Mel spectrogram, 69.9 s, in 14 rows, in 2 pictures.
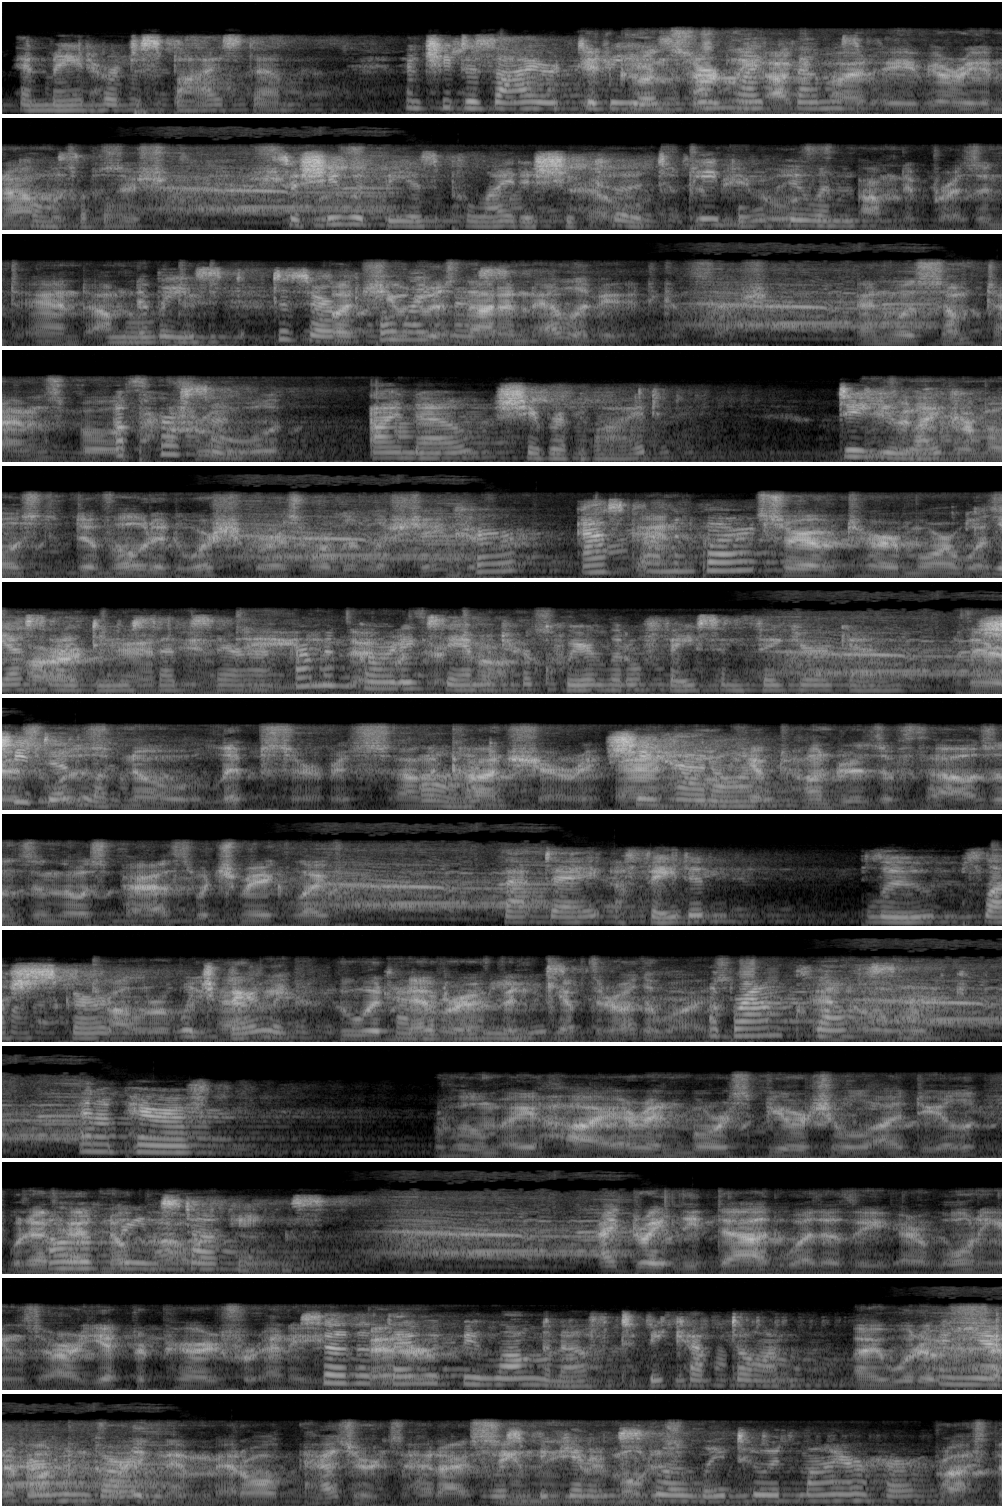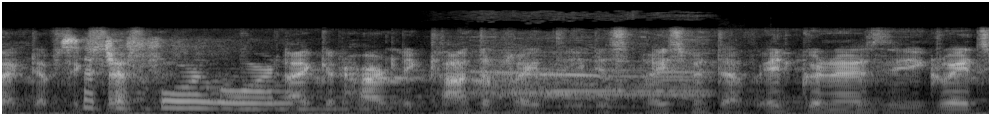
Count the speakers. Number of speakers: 2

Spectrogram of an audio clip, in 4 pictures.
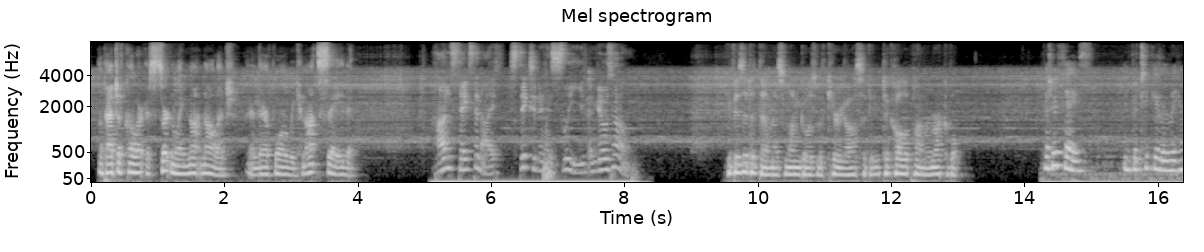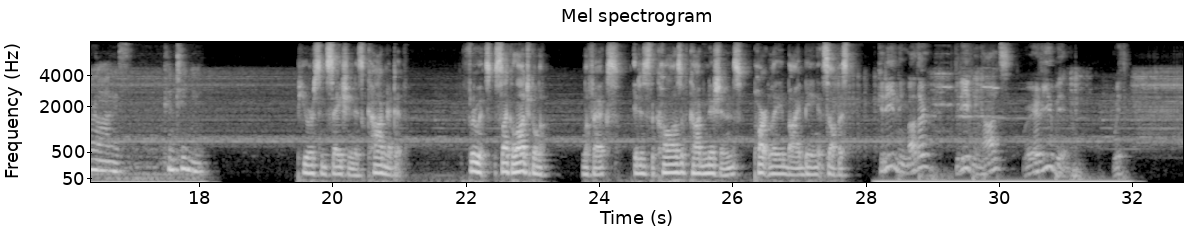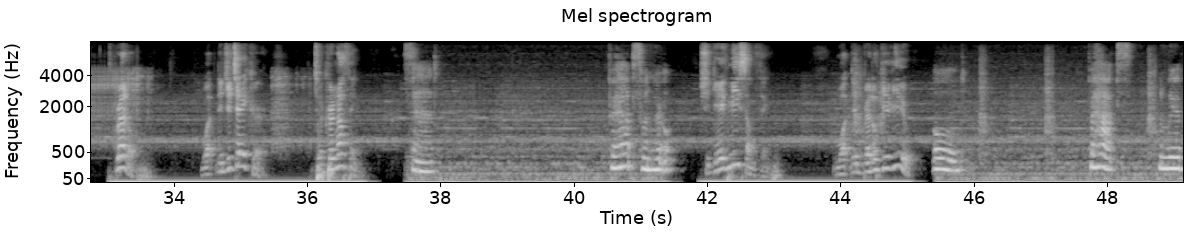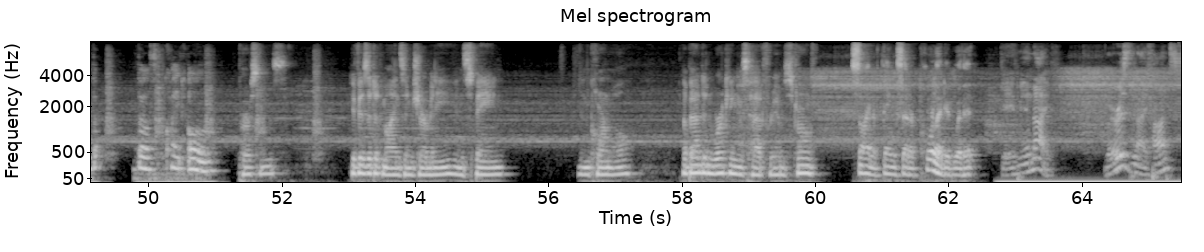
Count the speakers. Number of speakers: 4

